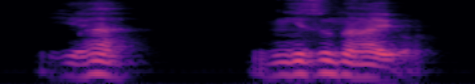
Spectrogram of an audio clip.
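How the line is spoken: Strained, choked voice. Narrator (Russian): он сдавленным голосом произнес

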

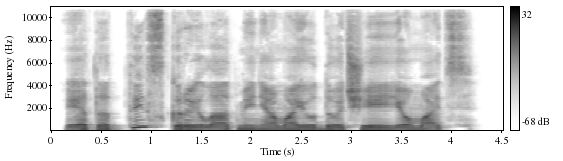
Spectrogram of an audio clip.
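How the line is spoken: Deceptively calm, lion. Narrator (Russian): обманчиво спокойным тоном произнес лев

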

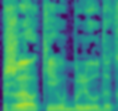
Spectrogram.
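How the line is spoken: Creaking through teeth. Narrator (Russian): сквозь зубы проскрипел талисман

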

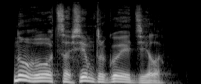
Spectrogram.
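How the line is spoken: Satisfied snort. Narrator (Russian): хмыкнул я удовлетворенно

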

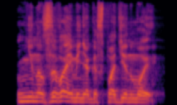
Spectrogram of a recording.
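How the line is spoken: Plain. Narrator (Russian): сказал Эрагон

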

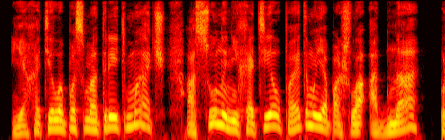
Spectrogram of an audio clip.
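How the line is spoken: Hissed. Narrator (Russian): прошипела Алисия

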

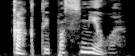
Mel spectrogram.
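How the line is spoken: Hiss. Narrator (Russian): прошипела Вердана

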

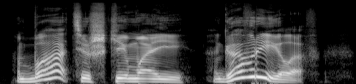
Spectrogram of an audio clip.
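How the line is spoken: Startled unmilitary exclamation. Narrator (Russian): совсем не по-военному воскликнул один из милиционеров

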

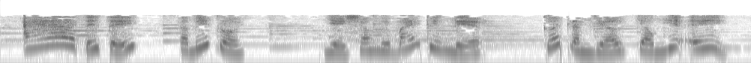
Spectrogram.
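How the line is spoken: Exclaiming. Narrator (Vietnamese): Hoàng Dung kêu lên

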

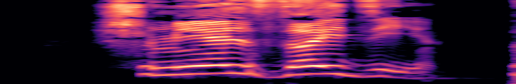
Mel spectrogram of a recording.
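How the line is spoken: Growled. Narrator (Russian): прорычал Заверин

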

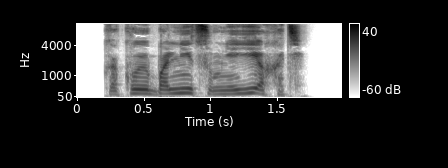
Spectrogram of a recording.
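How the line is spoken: Barking into phone. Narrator (Russian): рявкнул он в трубку

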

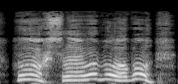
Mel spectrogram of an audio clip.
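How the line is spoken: Relieved exhale. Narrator (Russian): выдохнула она

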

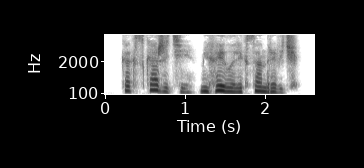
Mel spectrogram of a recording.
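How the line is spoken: Whispered reply. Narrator (Russian): прошептала девушка в ответ

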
